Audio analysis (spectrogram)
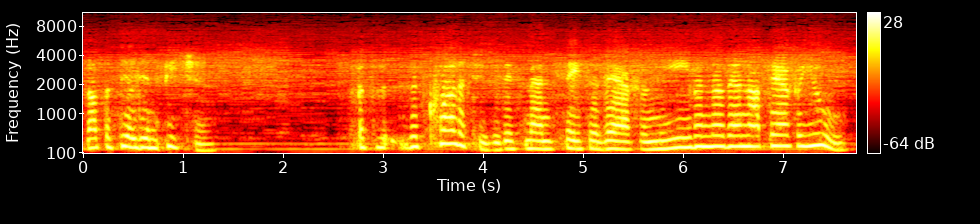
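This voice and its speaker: A woman's voice: medium pitch, normal speed, lightly acted. An actress playing a troubled woman painter with amnesia, brooding and intense, in 1950s radio drama style. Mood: haunted, brooding. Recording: dull vintage 1950s radio recording. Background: dramatic music.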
